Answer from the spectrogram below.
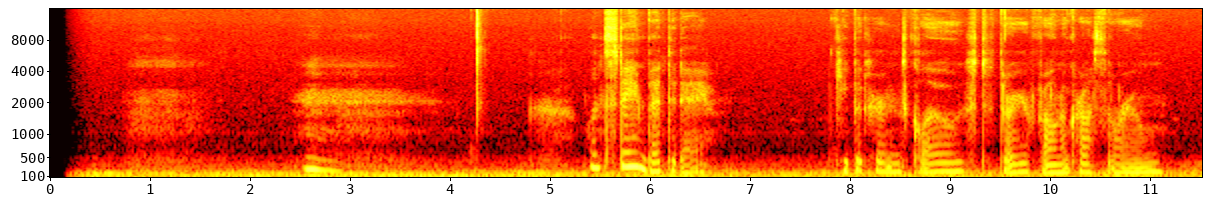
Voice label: Romantic whimsical; F4M; Stay in Bed; playing hooky

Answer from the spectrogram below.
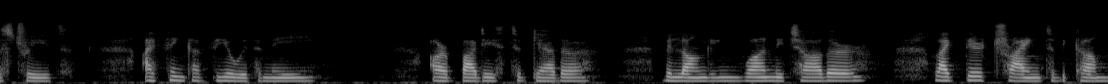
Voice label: Erotic poetry, F4A; Name Challenge; This is my contribution for the Name Challenge.

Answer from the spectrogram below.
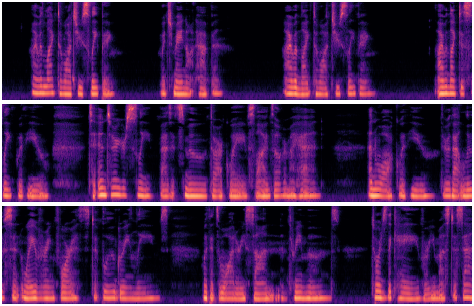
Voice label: poetry reading; F4A; Variation on the Word Sleep by Margaret Atwood

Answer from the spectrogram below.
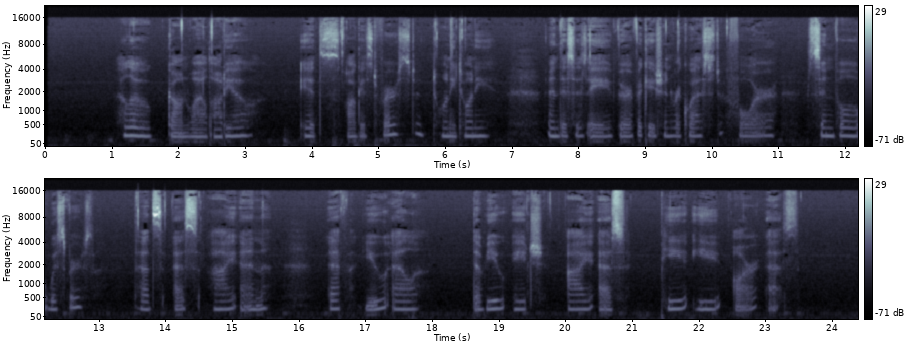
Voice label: F, verification request

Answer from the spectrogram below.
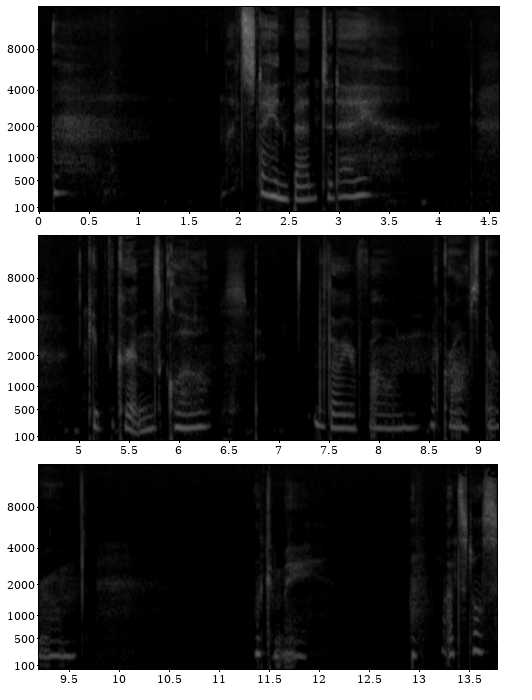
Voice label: Erotic poetry, F4M; Stay in bed with me; Whimsical; Real-world romanticism; Let’s play hooky

